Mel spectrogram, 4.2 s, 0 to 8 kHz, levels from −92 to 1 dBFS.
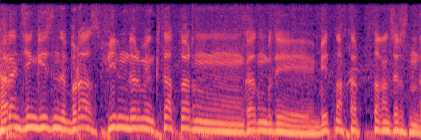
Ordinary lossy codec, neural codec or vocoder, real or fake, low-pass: none; none; real; 7.2 kHz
